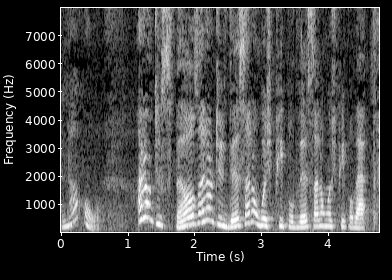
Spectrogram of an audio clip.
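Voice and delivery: high, loud self-defense easing down as it goes; indignant protest. Acted. Answering a karma accusation, acted indignant protest. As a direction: protest your innocence, starting high and insistent.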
